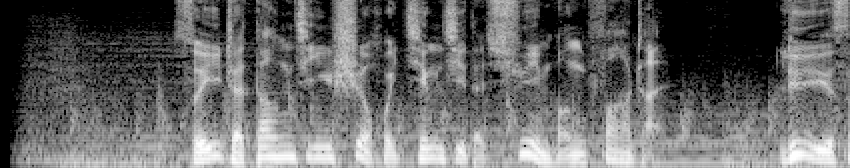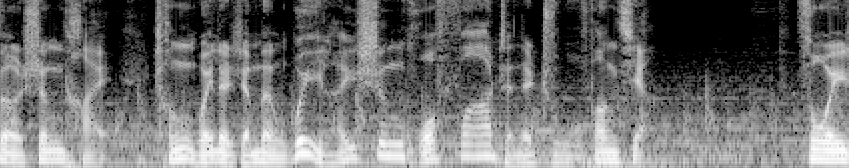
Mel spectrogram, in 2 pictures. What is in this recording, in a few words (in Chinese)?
男20 项目介绍 解说; 西峡生态展馆规划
